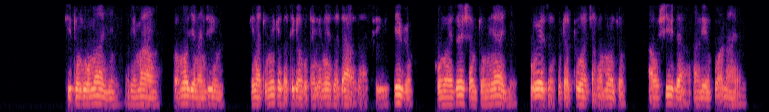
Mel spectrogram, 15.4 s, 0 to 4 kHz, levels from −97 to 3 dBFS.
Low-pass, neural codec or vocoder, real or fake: 3.6 kHz; codec, 16 kHz, 4 kbps, FreqCodec, smaller model; fake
